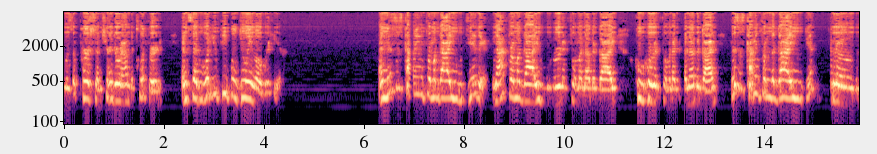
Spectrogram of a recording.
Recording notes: In a show fraught with odd technical glitches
